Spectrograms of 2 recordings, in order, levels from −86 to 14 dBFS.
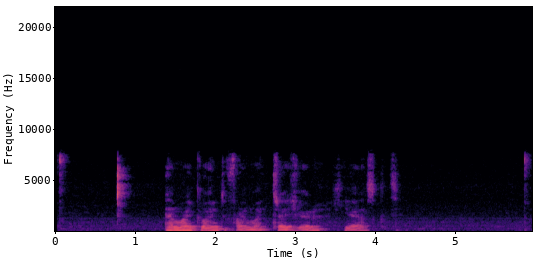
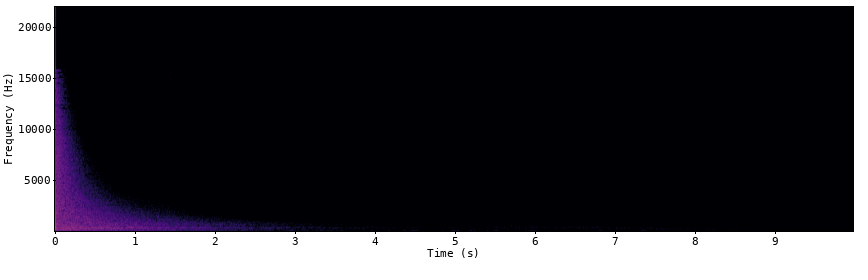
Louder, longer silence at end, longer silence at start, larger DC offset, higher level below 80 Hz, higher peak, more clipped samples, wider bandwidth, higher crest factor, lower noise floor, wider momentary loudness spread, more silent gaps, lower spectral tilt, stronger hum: first, -31 LUFS vs -44 LUFS; second, 0.05 s vs 7.7 s; about the same, 0.05 s vs 0 s; neither; first, -68 dBFS vs -84 dBFS; about the same, 0 dBFS vs -2 dBFS; neither; second, 8 kHz vs 15.5 kHz; second, 32 dB vs 48 dB; second, -60 dBFS vs under -90 dBFS; about the same, 23 LU vs 22 LU; neither; first, -5.5 dB/octave vs -2.5 dB/octave; neither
